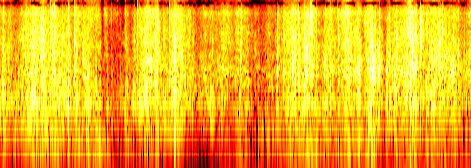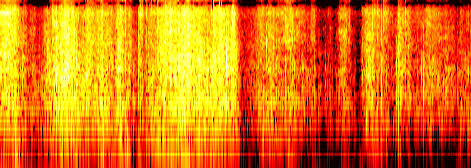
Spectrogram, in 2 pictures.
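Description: Hands in white knit gloves with blue dots crumple and crinkle loose sheets of thin brown-grey kraft packing paper inside a cardboard box. A dense, continuous papery crackle rises and falls in overlapping bursts, with most energy in the mids and bright highs and almost no low end. The rustling thins out and softens over the last couple of seconds.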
